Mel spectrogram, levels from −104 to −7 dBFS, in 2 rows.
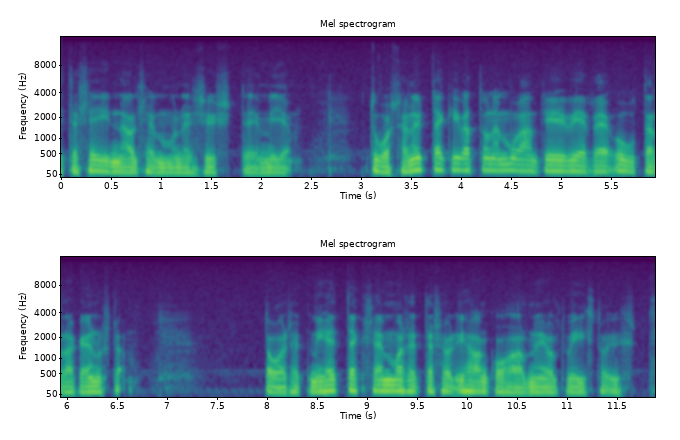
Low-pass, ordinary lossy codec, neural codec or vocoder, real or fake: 14.4 kHz; none; none; real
